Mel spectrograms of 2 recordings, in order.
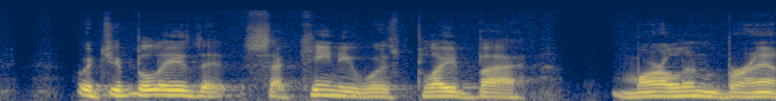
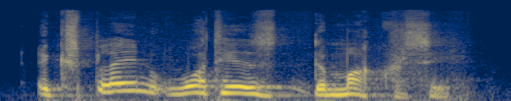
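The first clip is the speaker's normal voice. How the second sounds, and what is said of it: Slight put-on Japanese accent. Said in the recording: “I was trying to say that like, you know, a little Japanese accent.”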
